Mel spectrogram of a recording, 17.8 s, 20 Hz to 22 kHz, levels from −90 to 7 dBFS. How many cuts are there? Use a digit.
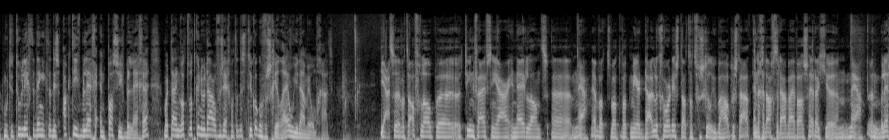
3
